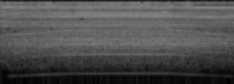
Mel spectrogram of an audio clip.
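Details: Manicure nail drill handpiece that was dropped: high whine climbing then easing with a raspy hiss, abnormal noise; nail dust in the bearing suspected, which was lubricated as a fix.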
